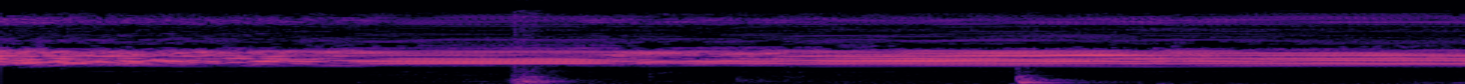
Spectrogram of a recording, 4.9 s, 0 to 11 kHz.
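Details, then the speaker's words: Simplex 4004 panel fire alarm system with Simplex TrueAlert 4903-9425 horn/strobes, coded to continuous, indoors: very loud steady high-pitched horn without a break, two brief clicks; whole system in continuous alarm. "And as you can hear, that is extremely loud."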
